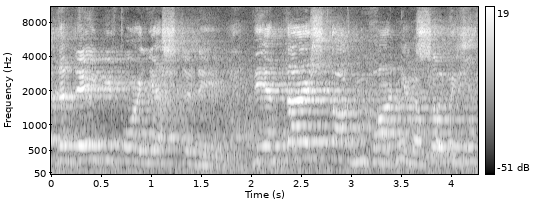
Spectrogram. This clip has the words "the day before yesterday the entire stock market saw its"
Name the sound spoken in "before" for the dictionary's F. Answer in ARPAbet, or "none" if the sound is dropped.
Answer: F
